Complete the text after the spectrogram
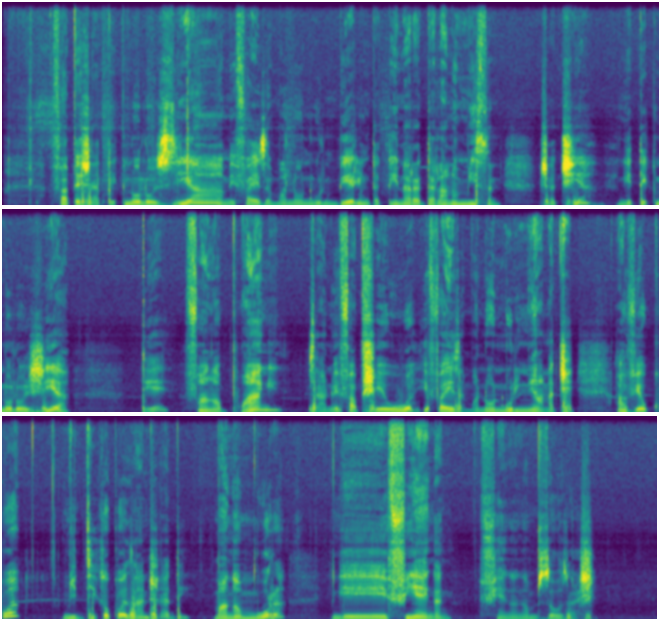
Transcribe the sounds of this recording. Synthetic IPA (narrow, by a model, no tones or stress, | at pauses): fapaʃat̪eknoloziəamefaezəmanoniŋulumbelunid̪at̪enəɾad̪alanəmisini̥ | saʈ͡ʂiəŋet̪eknoloʒiə | d̪̥e | faŋabuaŋi | z̥aniwefapi̥ʃeuəefaezəmanoniulunianaʈ͡ʂi̥avewkuə | mid̪ikʲəkuəzaniʃad̪i | maŋamuɾə | ŋefieŋaŋə | fieŋaŋamizozaʃi̥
